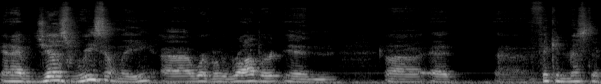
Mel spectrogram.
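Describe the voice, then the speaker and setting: A man with a fairly high pitch and a dark, mellow tone sounds somewhat breathy. Room echo is audible, and his pitch varies in an ordinary way. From Southern Utah. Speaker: rancher and slaughterhouse owner. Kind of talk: casual chat. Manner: halting.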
